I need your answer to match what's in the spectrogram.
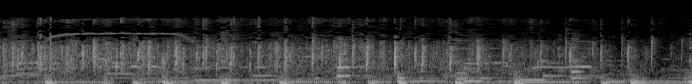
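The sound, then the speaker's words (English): Sustained audience applause, a dense crackle of many hands clapping at a steady loudness throughout, with low sustained musical tones from a band running underneath. “Before we start, how about another big round of applause”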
